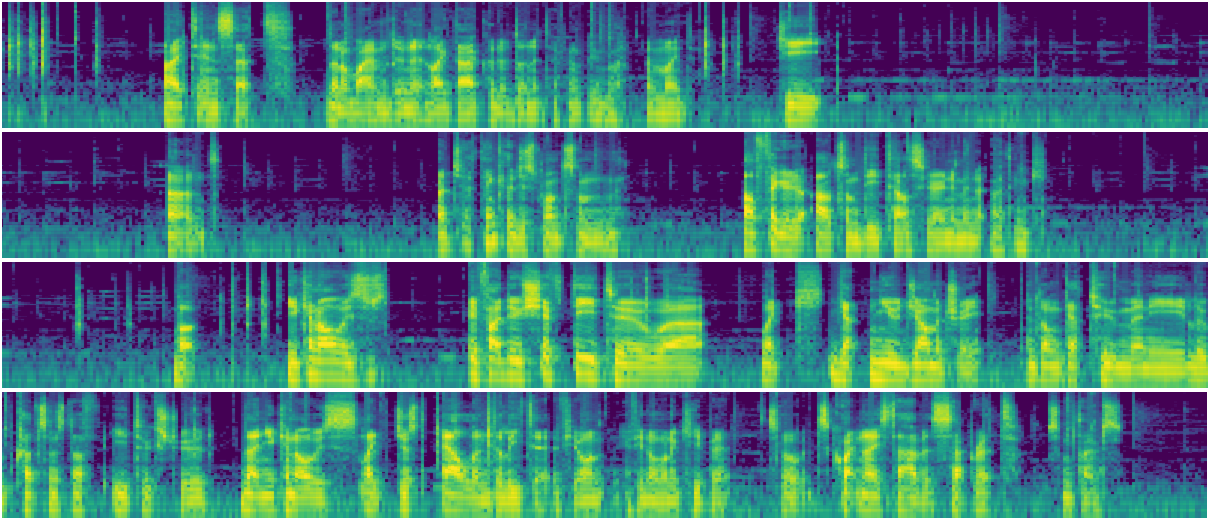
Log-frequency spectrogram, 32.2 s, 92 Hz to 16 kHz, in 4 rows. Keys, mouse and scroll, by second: 0.0-1.0 typing, 0.2 alt+shift+click, 2.4 alt+s, 4.4 a, 4.8 g, 5.8 click, 6.2 middle click, 6.8 2, 7.3 middle click, 8.2 3, 8.6 click, 9.5 middle click, 10.0 click, 10.4 middle click, 12.8 middle click, 13.6 2, 14.6 middle click, 16.4 3, 16.6 3, 16.8 click, 17.0 middle click, 17.6 shift+d, 18.0 s, 19.0 click, 20.0 s, 21.8 click, 22.7 middle click, 23.4 click, 24.0 e, 25.2 s, 26.8 l, 29.0 middle click, 29.8-31.0 drag, 31.1 middle click.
